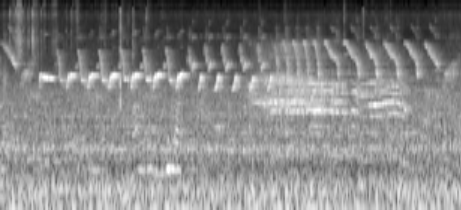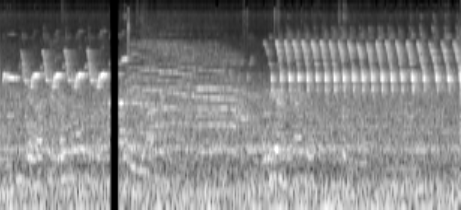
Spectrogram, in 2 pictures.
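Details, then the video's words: Canary singing fast rolling trills of high, ticking notes, shifting into lower warbled phrases midway, then a dense buzzy trill near the end; a faint steady background hum throughout. "canary singing"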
